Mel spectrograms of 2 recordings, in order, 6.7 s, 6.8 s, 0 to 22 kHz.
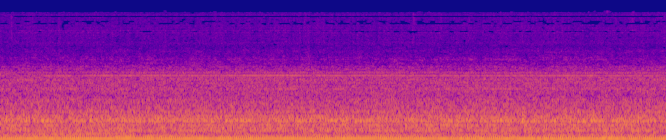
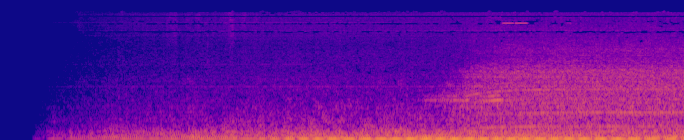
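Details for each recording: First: Windows 98 retro PC with Athlon XP 2200+ and Asus A7N8X-X board: power supply fan gives a steady, unchanging loud roar over a low hum; PSU far too noisy, to be replaced with a quieter one. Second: Windows 98 PC build CPU cooler fan, previously fully seized, after removing and refitting the cooler: whir climbs from silence to a smooth full-speed hum with no scraping; fan now spins freely.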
